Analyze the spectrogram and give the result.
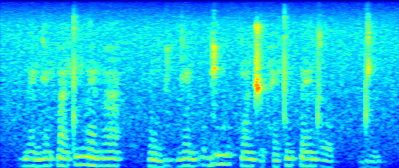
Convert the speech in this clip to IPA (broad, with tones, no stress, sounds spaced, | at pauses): b ɛ̃˧ ɡ ɛ̃˧ k͡p ã˧ t i˧ l ɛ̃˧ b ã˧ | ũ˨ b i˨ ɡ ɛ̃˧ b o˧ ɡ i˦ m u˦˨ k͡p ɔ̃˧ d͡ʒ u˨ h ɛ̃˨ t ĩ˧ k͡p ɛ̃˦ d o˦˨ | d i˨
